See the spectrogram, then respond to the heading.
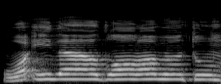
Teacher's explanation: را کو موٹا ادا کرتے ہوئے با کے سامنے آئیں گے، با حرف قلقلہ میں سے قلقلہ کریں گے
